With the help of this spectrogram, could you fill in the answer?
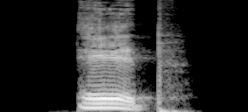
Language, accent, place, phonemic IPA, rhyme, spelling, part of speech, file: German, Germany, Berlin, /ɛlp/, -ɛlp, Elb, noun, De-Elb.ogg
- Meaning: elf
